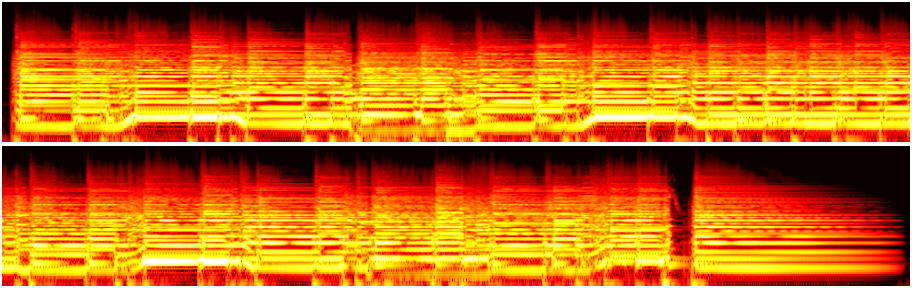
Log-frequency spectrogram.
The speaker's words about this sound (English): First, we'll play a standard bass-style baritone track, and then we'll run it through a clip channel strip and back into the DAW to get our early distortion tones.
